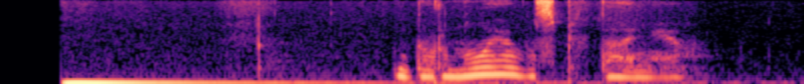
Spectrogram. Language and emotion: Russian, sad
